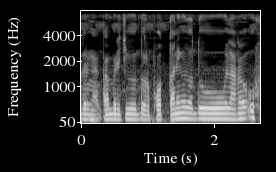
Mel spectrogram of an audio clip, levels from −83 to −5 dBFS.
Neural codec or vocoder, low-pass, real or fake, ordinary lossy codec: none; 7.2 kHz; real; none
